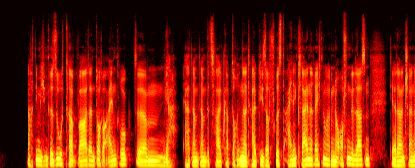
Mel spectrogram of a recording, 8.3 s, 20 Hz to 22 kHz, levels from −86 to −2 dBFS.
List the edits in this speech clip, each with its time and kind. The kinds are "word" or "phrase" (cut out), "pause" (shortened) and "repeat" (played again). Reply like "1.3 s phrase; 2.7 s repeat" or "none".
1.0 s word; 2.0 s word; 4.0 s repeat; 6.6 s phrase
